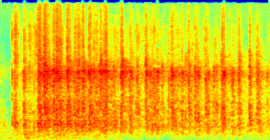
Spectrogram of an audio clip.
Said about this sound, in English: And I'd like to give the Wichita area a clap.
